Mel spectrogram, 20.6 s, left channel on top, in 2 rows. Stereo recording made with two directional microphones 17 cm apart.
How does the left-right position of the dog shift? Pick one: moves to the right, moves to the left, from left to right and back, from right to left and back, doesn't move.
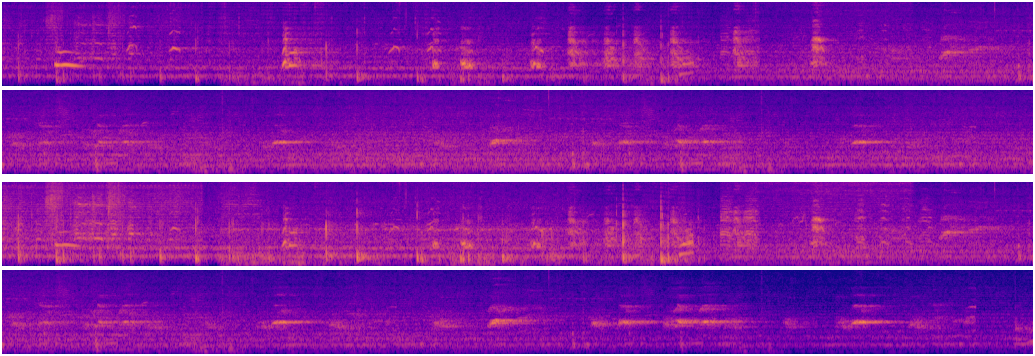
moves to the right.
